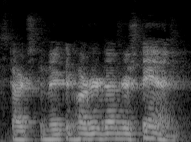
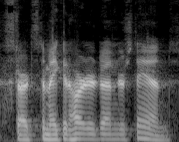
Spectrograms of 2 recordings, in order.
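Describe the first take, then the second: First: Distant voice with lots of room echo. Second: Close voice with little room echo. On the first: The speaker calls it wrong. "as I get back across here" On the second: The speaker calls it right. "If I got closer, I'll do that same thing"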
